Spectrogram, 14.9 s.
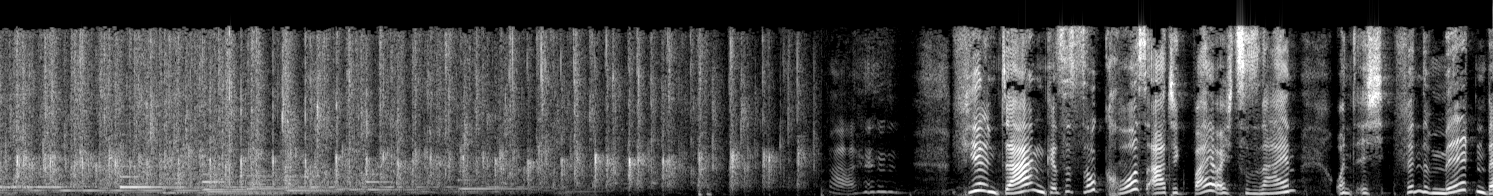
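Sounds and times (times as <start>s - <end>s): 
audience applause: 0.0s - 8.2s
speech: 9.7s - 14.9s.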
